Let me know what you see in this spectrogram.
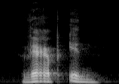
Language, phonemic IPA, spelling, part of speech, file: Dutch, /ˈwɛrᵊp ˈɪn/, werp in, verb, Nl-werp in.ogg
- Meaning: inflection of inwerpen: 1. first-person singular present indicative 2. second-person singular present indicative 3. imperative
